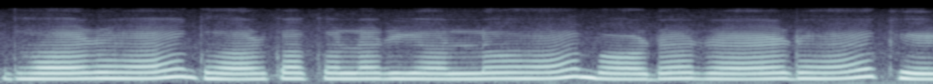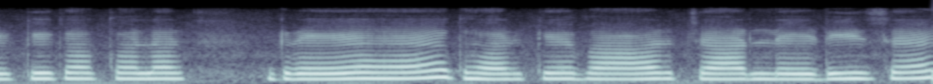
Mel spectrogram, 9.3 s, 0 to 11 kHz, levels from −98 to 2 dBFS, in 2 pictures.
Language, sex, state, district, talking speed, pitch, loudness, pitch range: Hindi, female, Bihar, Kaimur, 135 wpm, 225 Hz, -12 LUFS, 215-230 Hz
